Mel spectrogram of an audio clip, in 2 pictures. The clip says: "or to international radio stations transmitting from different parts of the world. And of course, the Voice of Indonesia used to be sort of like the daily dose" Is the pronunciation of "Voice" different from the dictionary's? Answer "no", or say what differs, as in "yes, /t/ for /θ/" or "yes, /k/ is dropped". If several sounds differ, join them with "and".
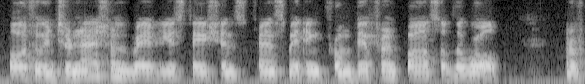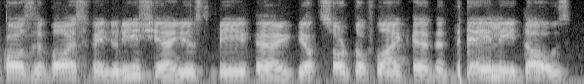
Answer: no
